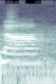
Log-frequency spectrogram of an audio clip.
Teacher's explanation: It is an alveolar nasal because it is produced by bringing the tip of the tongue close to the alveolar ridge. It is articulated in such a unique way that mouth is closed and the velum is lowered, but then the air is forced to go out from the nose, so it becomes a nasal sound.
